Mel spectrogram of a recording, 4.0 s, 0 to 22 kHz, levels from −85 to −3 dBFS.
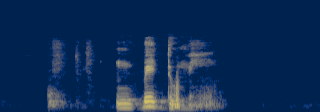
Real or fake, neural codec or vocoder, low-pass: real; none; 7.2 kHz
